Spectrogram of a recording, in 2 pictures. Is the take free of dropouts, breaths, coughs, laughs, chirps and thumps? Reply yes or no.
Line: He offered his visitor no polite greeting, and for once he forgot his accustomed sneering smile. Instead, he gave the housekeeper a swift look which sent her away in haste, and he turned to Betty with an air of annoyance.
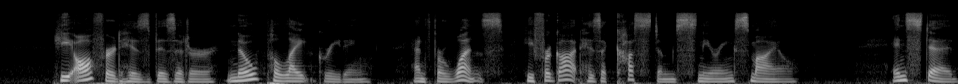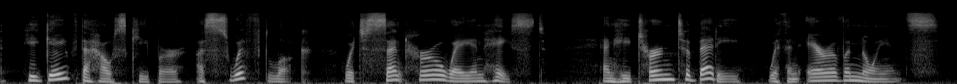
yes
